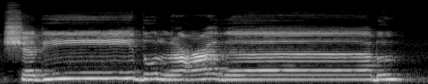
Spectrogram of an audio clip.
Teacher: next हमारे पास अलिफ से पहले ज़बर अलिफ मद्दा 2 सेकंड तक लंबा करना है और वक्फ में बा को साकिन कर देंगे और कलकला करके अदा करेंगे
